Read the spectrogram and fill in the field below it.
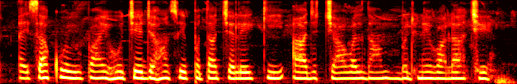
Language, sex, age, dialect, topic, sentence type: Magahi, female, 51-55, Northeastern/Surjapuri, agriculture, question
